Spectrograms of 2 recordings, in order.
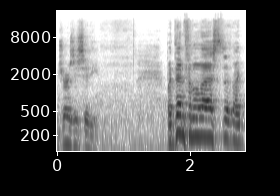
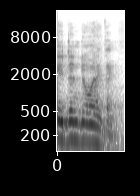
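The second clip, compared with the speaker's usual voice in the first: ordinary talk, nothing marked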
